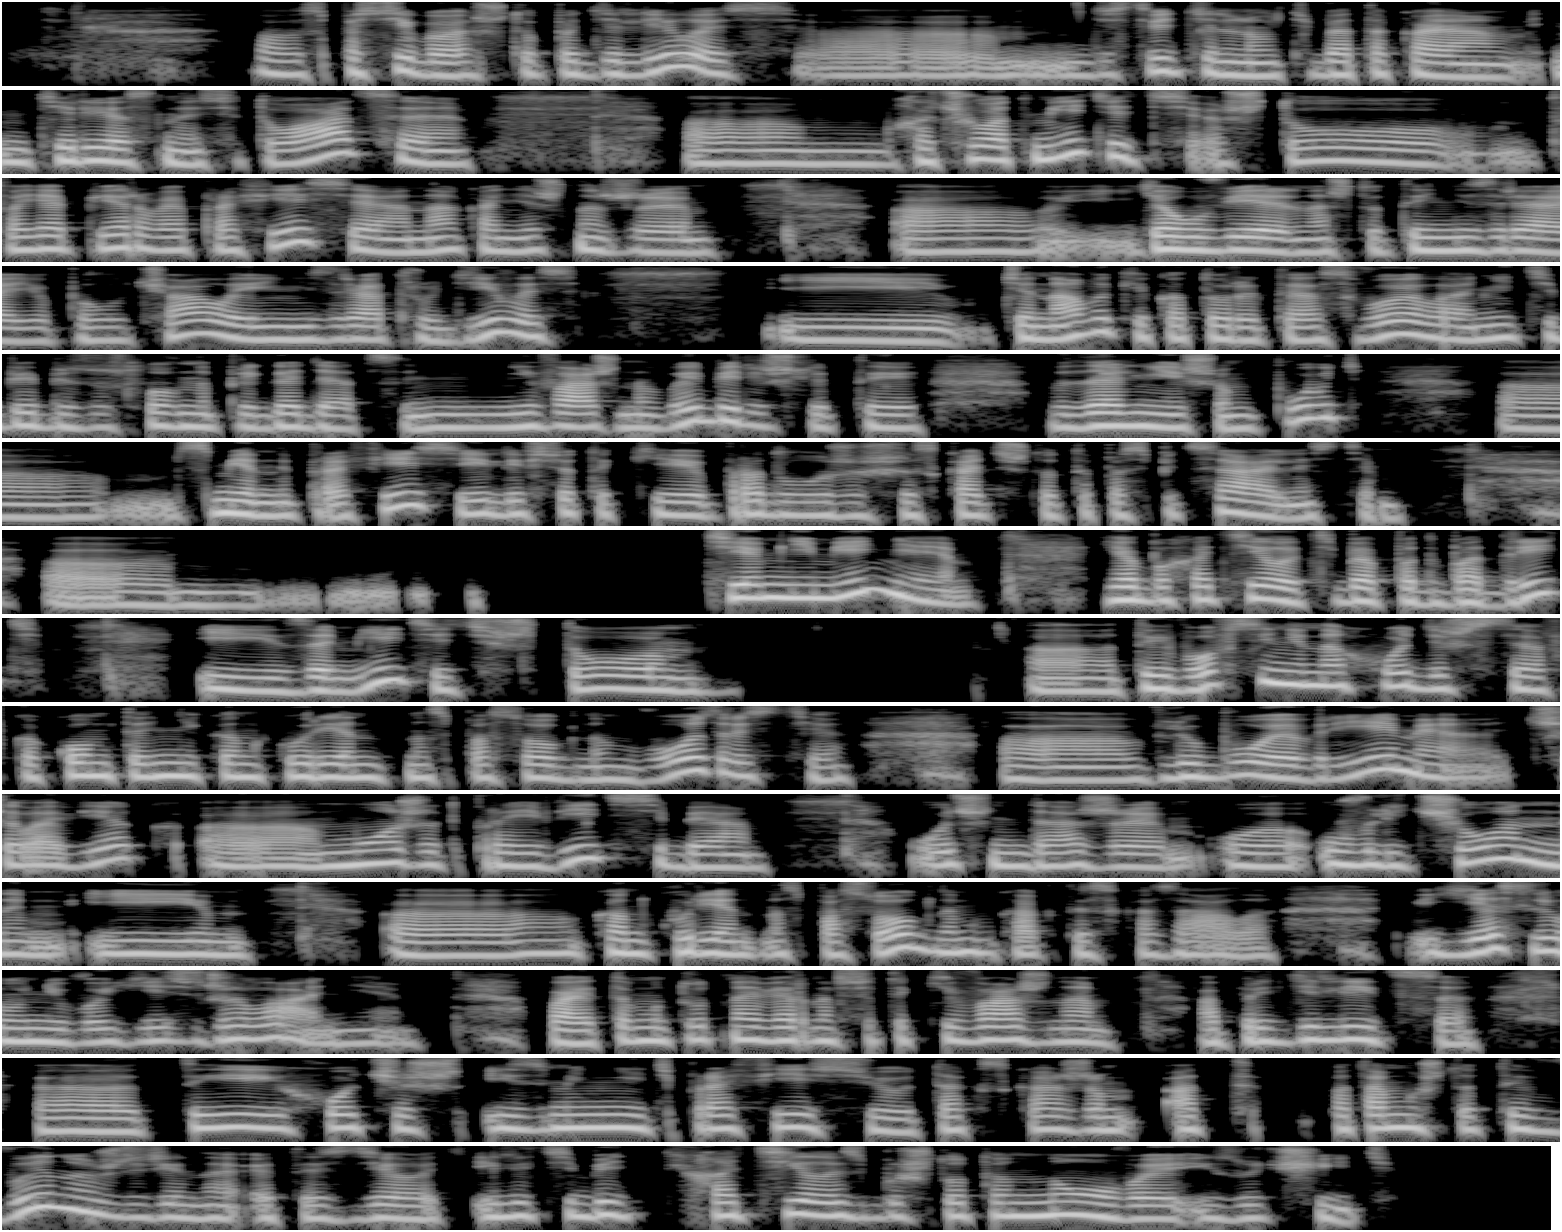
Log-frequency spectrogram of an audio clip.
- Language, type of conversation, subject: Russian, advice, Как вы планируете сменить карьеру или профессию в зрелом возрасте?
- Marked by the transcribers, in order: tapping; stressed: "вынуждена"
